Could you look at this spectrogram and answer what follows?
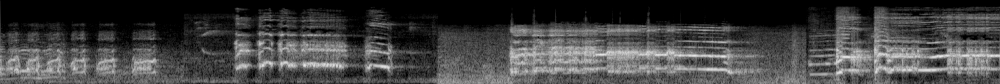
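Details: Several roosters on a chicken farm crowing in turn: a run of short pulsed notes, then stuttered crows, a long held crow mid-way and a sharp final crow.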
